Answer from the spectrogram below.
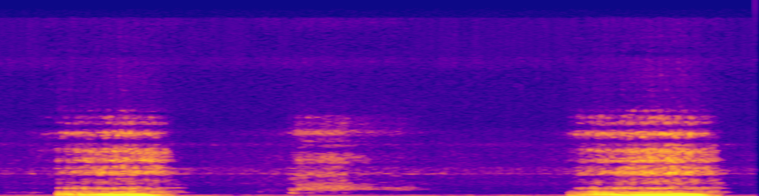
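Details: Sleep snoring: two loud, low, rattling snores on breathing in, with a soft breath out between them.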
